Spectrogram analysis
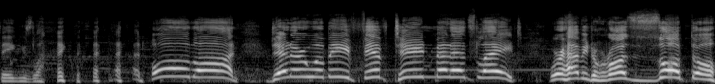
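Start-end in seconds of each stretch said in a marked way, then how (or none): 1.5-7.2 booming, very loud, very high broadcast announcer voice. Play the anchor neighbor dealing with a situation at home, in [name]'s announcer voice. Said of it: "use his announcer voice".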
